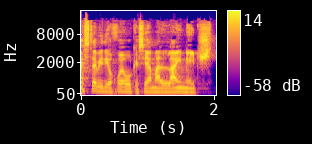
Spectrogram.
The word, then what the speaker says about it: Lineage: videojuego que se llama Lineage 2, lineaje 2, si utilizas la pronunciación en español.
